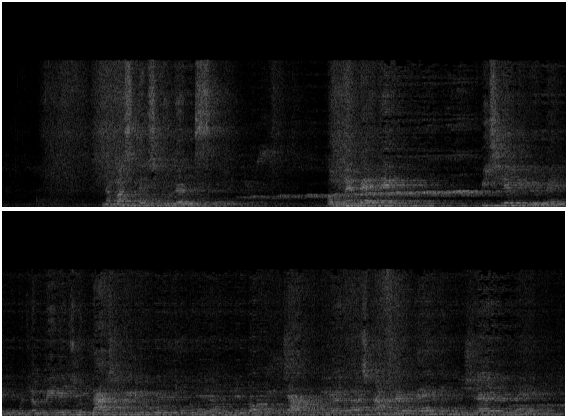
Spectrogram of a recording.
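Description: A woman speaks clearly and with animation, close by.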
